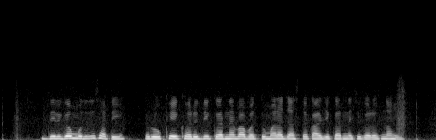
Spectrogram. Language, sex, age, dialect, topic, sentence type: Marathi, female, 18-24, Northern Konkan, banking, statement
